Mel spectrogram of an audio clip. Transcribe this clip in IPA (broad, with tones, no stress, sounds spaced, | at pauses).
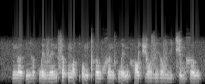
n əː˨˩ t̚ ɲ ɨ˨˩ ə̯ k w ḛ˧˨ v e˨˦ n s ə˦˥ p̚ ŋ ɔ˨˩ t̚ ʔ o̰˧˨ ŋ t̪ʰ ə˧ w x ə˧ n k w ḛ˧˥ ŋ h ɔ˨˦ t͡ɕ o˧ z i˧ ə̯ v i˨˩ t͡ɕ ə˨˦ m x ə˧ w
